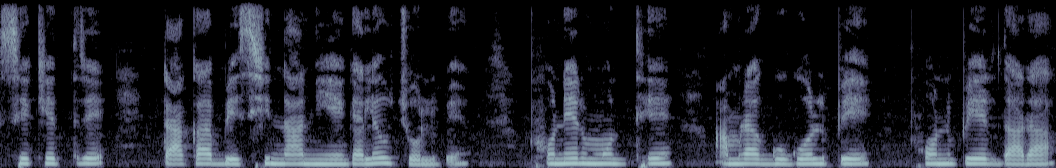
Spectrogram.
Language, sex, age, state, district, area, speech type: Bengali, female, 45-60, West Bengal, Nadia, rural, spontaneous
